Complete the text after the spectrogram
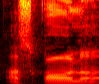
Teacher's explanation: বড় কফ অর্থাৎ হলকের গোড়া থেকে মোটা করে শক্তভাবে আদায় হবে।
